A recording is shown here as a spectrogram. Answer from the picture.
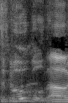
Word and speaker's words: Vogel: That's how you pronounce it. Vogel. Whatever the weird ass. Wasn't that the kid's name in Superbad? Fogel? Gangsters, what's up, guys? No, it's a Vogel.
